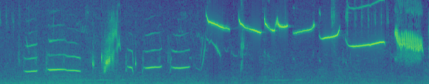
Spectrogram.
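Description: A paradise whydah calls in a quick series of thin, high whistled chirps and short sliding notes, repeated with brief gaps, clear over a faint background hiss.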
